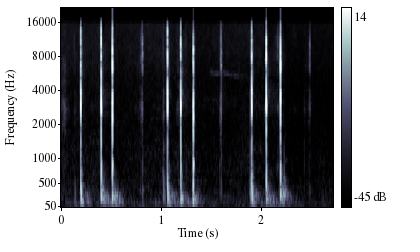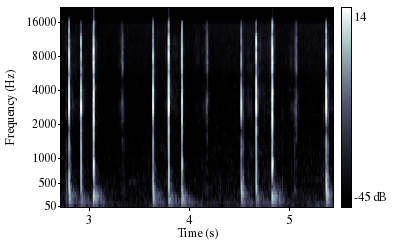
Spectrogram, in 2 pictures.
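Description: Fingertips and nails tap a black smartphone with a glass screen held on a table, producing 19 short, crisp clicks. The taps come in quick groups of three with pauses between, six triplets and a final tap, each dying away almost instantly.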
